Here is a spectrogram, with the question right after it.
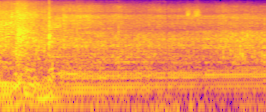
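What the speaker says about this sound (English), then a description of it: "Here comes the motorbike." A motorbike engine roars close by on a scenic road in the Dales and Lakes and then fades, with a rough rumbling drone and some clatter.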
